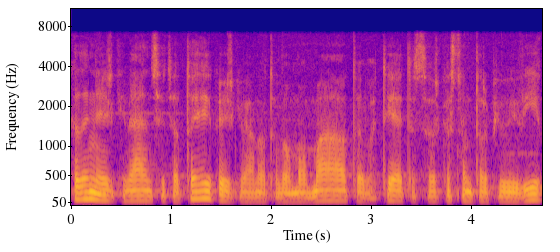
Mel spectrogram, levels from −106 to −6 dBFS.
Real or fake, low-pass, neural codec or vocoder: real; 7.2 kHz; none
